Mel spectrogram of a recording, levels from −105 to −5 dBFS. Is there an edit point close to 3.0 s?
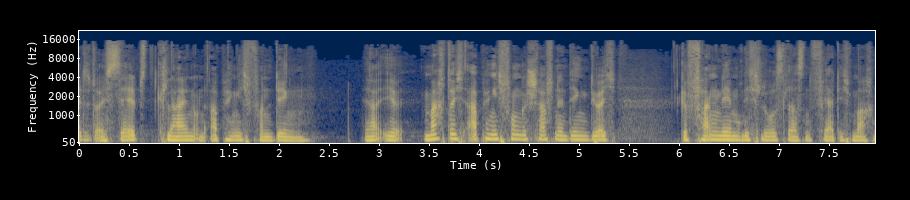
no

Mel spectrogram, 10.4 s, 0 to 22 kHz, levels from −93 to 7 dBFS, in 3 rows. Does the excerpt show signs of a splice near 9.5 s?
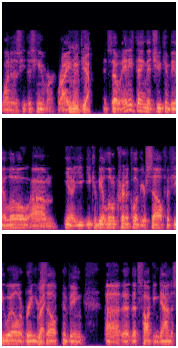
no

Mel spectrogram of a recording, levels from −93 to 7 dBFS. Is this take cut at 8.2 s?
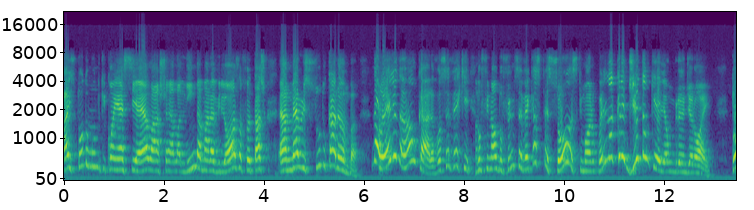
yes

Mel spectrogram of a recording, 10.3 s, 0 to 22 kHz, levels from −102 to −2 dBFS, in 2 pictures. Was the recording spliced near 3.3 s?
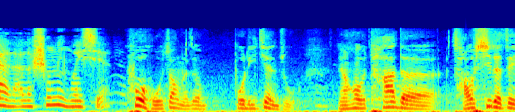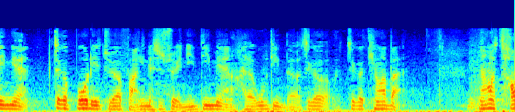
no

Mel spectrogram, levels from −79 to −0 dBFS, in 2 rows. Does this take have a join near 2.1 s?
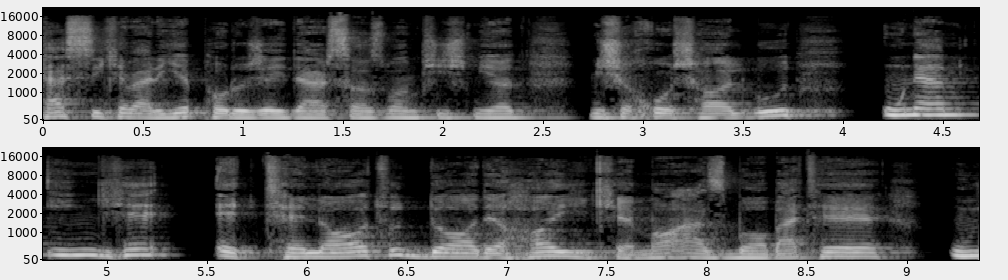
no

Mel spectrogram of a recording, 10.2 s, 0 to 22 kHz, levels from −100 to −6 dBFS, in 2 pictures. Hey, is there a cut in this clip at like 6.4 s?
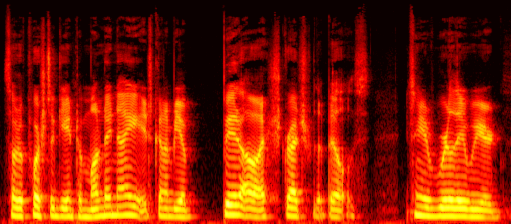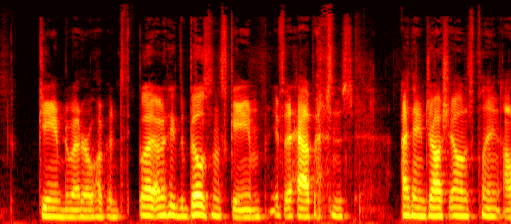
yes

